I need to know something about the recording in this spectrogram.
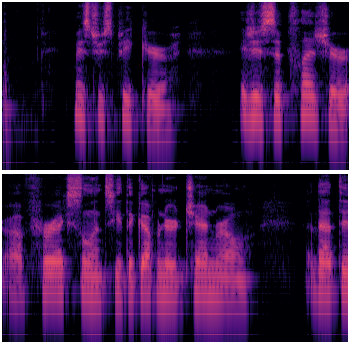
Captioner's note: speaking French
